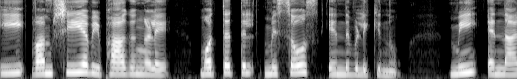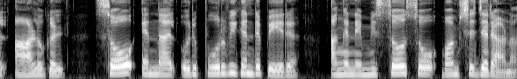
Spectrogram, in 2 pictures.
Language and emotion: Malayalam, neutral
